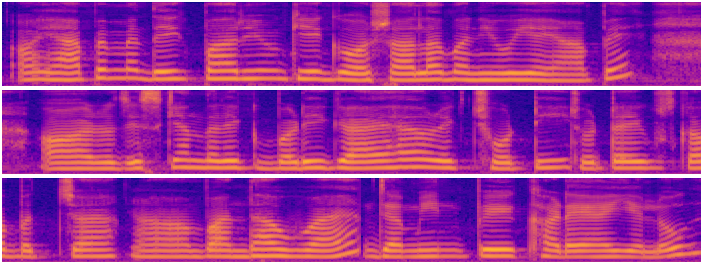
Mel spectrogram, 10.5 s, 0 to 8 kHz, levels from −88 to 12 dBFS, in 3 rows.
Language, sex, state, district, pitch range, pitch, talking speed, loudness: Hindi, female, Bihar, Muzaffarpur, 215-245 Hz, 230 Hz, 225 wpm, -15 LUFS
